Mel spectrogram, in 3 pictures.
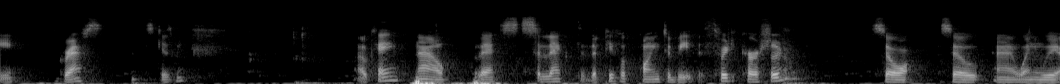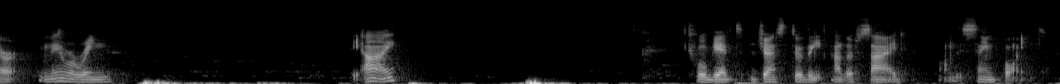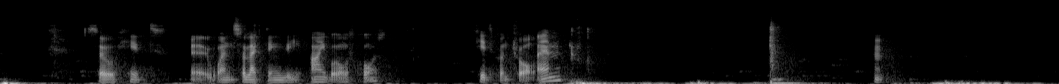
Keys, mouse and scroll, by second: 3.0 KP_1, 4.3-6.0 drag, 8.2-11.5 middle drag, 23.7-25.7 right drag.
